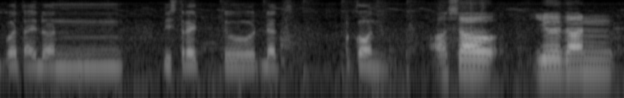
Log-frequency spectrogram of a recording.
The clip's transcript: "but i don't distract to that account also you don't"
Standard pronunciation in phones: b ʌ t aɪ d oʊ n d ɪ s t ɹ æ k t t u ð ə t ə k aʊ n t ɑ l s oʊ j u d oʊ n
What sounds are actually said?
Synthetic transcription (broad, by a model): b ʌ t aɪ d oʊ n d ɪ s t ɹ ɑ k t t u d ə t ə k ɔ n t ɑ s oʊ j u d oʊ n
